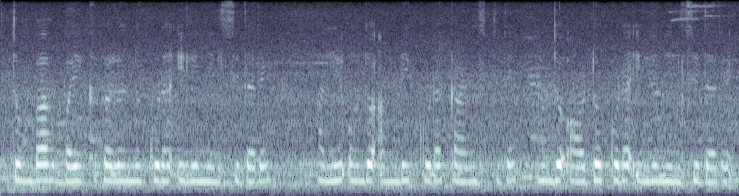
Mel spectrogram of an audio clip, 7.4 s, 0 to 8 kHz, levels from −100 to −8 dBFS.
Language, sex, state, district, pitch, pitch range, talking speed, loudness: Kannada, female, Karnataka, Raichur, 235 Hz, 230-240 Hz, 130 wpm, -18 LUFS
